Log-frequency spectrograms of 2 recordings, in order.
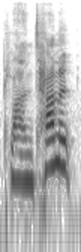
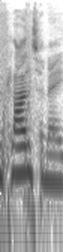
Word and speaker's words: Plantagenet: Tudor, the House of Stuart, the House of Plantagenet, how do you pronounce it? Plantagenet. I don't know how to say it. Plantagenet. Oh yeah, Plantagenet.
